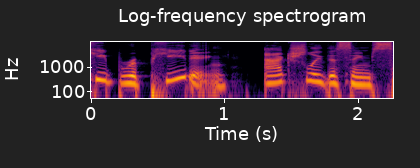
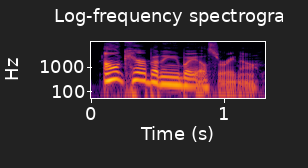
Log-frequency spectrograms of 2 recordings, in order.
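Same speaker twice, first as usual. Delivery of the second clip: ordinary talk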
